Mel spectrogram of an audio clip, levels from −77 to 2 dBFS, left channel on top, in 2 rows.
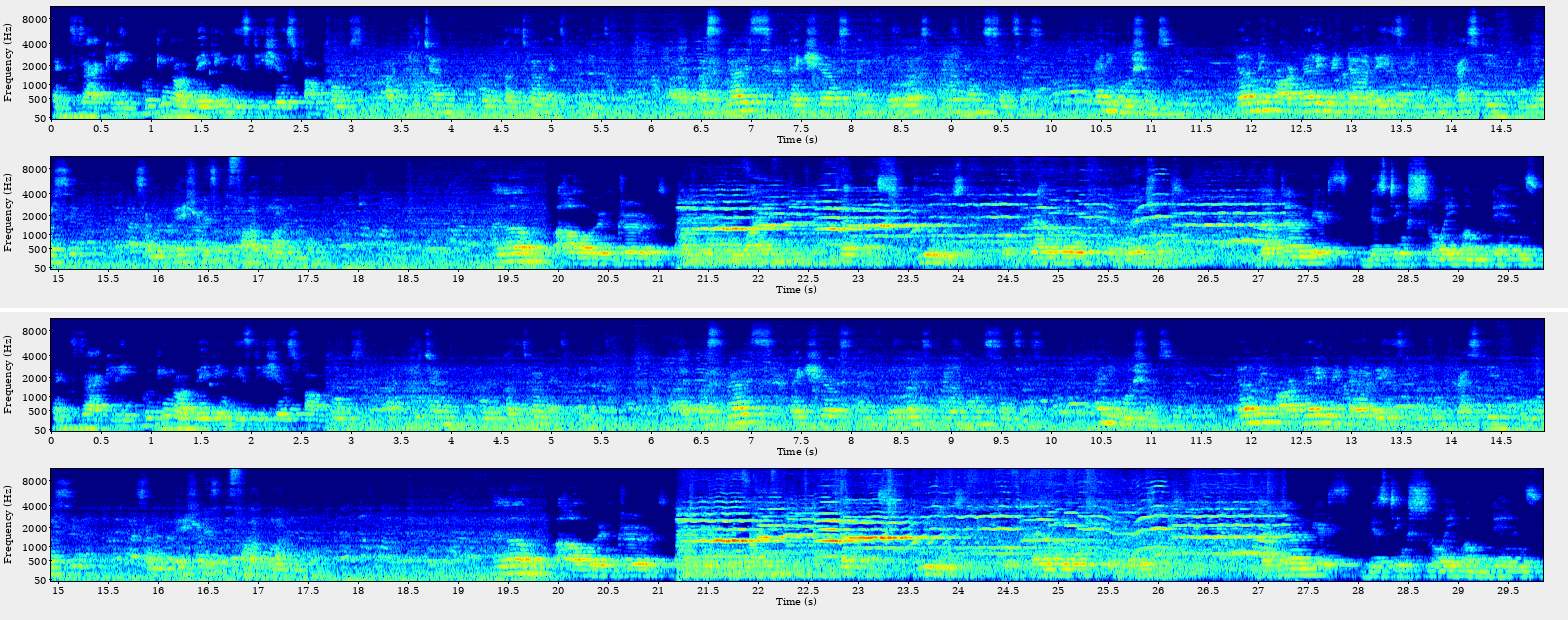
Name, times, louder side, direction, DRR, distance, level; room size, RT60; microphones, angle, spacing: voice 1, 0.0-5.6 6.2-9.9 10.4-11.2 11.8-15.3 15.8-17.7, equal, 70° left, 1 dB, 0.6 m, -32 dB
sound 1, 2.7-19.9, equal, 40° left, 1.2 m, -37 dB
voice 2, 19.3-24.1 24.4-26.2 26.9-29.8, left 1 dB, 25° left, 0 dB, 0.5 m, -29 dB
sound 2, 21.2-27.3, right 6 dB, 75° right, 0.4 m, -24 dB
2.9 x 2.1 x 2.5 m, 0.85 s
head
